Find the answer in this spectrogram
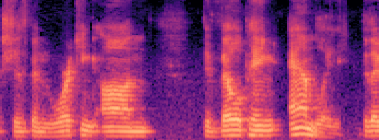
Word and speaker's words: Ambly: of that effort, she's been working on developing Ambly. Did I pronounce it right, Cy?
